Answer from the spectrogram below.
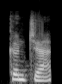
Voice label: "concha", Indian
